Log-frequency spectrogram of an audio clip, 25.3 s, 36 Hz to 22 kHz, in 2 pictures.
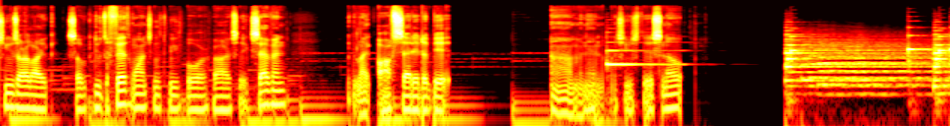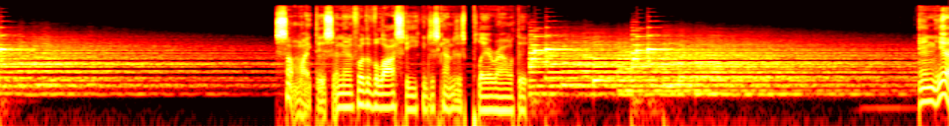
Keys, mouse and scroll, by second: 0.1 ctrl+click, 1.8 shift+Up, 2.1 shift+Up, 2.4-3.0 shift+Up, 3.3 shift+Up, 4.5 alt+click, 9.5 ctrl+click, 10.4 ctrl+Up, 10.9 space, 11.1 right click, 13.0 space, 13.4 alt+click, 15.3 alt+click, 18.3 right click, 20.9 space, 22.1 right click, 24.0 alt+click.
